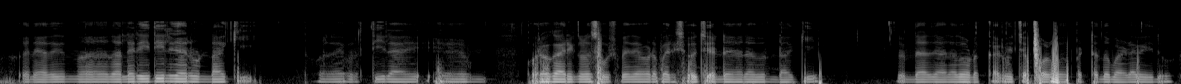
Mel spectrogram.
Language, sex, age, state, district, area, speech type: Malayalam, male, 18-30, Kerala, Kozhikode, rural, spontaneous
